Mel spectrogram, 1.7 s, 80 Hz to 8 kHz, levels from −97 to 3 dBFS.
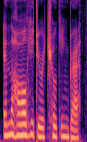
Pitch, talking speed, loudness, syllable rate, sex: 205 Hz, 275 wpm, -16 LUFS, 5.6 syllables/s, female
